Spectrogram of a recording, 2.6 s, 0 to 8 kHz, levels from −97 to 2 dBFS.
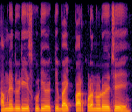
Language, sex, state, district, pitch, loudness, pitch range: Bengali, male, West Bengal, Alipurduar, 135 Hz, -18 LUFS, 130-140 Hz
